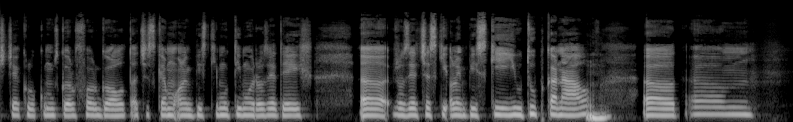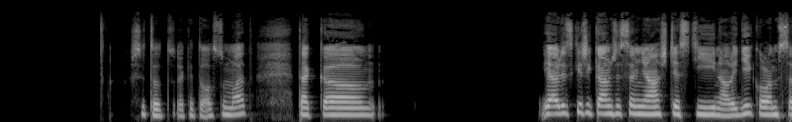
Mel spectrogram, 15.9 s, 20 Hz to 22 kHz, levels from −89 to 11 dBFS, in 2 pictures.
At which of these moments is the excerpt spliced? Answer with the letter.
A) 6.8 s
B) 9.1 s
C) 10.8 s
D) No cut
A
